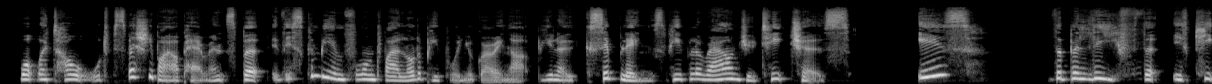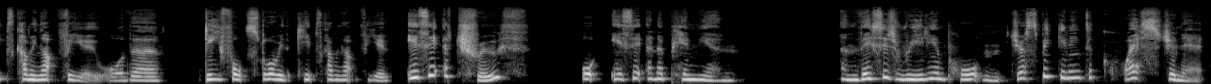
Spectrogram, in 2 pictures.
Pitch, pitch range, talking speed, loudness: 230 Hz, 200-265 Hz, 165 wpm, -19 LUFS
